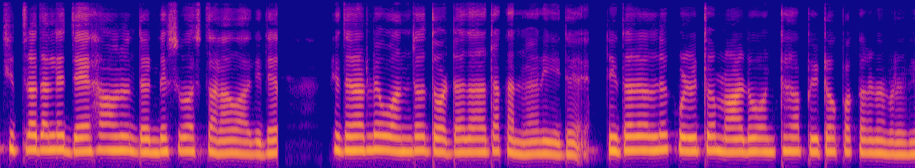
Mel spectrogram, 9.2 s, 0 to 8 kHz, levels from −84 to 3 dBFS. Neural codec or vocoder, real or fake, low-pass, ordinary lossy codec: codec, 16 kHz, 1 kbps, FunCodec, trained on Chinese and English, 50 frames a second; fake; none; none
